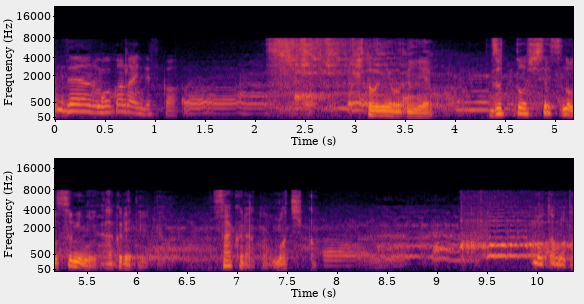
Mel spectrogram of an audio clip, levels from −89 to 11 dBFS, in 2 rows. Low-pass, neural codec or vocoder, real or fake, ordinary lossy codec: none; codec, 16 kHz, 8 kbps, FunCodec, trained on LibriTTS, 25 frames a second; fake; none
